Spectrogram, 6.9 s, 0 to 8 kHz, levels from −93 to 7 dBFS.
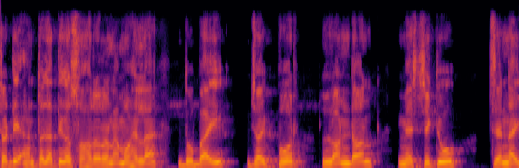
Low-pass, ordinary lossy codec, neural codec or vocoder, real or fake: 7.2 kHz; none; codec, 16 kHz, 16 kbps, FunCodec, trained on LibriTTS, 50 frames a second; fake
